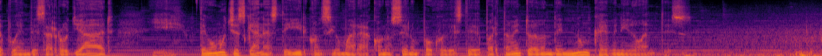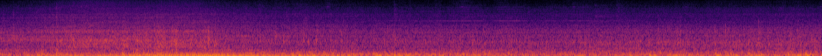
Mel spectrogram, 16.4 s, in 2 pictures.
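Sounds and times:
speech: 0.0s - 7.2s
car driving on the road from Florencia toward San Vicente del Caguán: 7.0s - 16.4s.

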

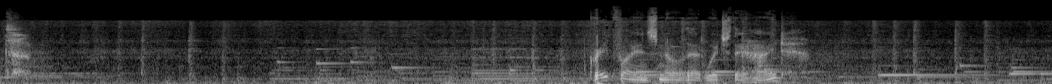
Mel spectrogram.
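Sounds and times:
train horn hooting: 0.0s - 1.8s
train rumbling past with wheels clattering on the rails: 0.0s - 10.5s
speech: 6.0s - 8.1s.

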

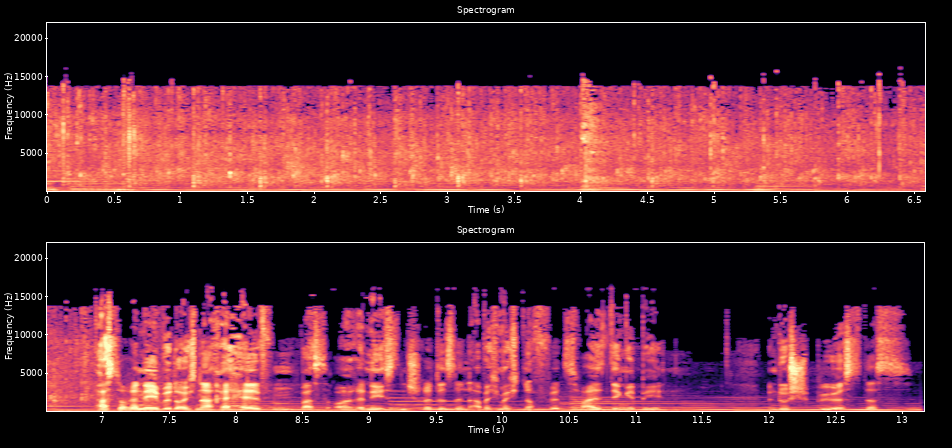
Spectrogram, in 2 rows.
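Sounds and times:
audience applauding: 0.0s - 8.2s
speech: 7.0s - 11.5s, 12.1s - 13.1s.

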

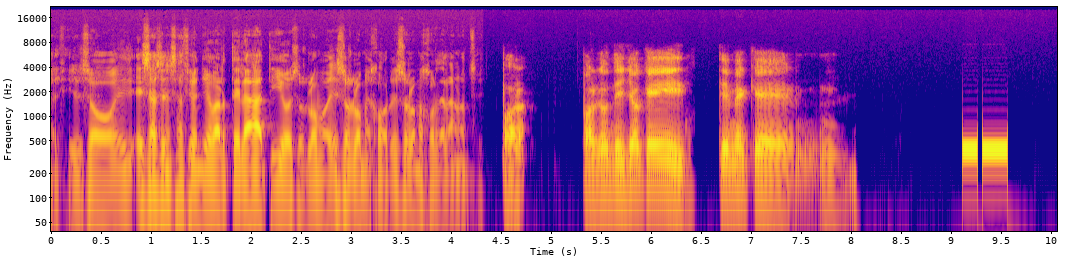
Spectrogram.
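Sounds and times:
speech: 0.0s - 8.1s
telephone busy signal after a dropped call: 9.1s - 9.6s.

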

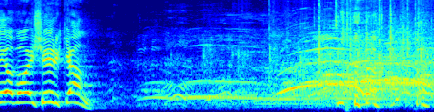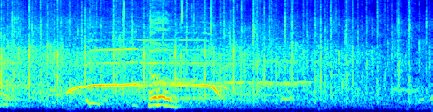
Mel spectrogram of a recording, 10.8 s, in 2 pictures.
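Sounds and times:
speech: 0.4s - 1.3s, 4.2s - 5.7s, 7.3s - 7.8s
laughter: 1.4s - 5.8s
audience applause: 2.2s - 10.8s.

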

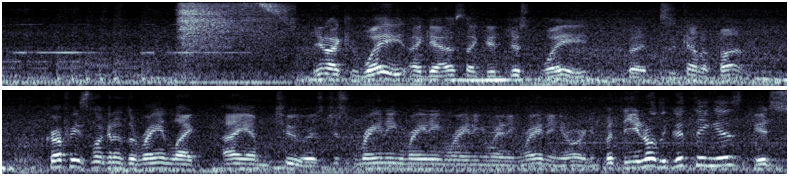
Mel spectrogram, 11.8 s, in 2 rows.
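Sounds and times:
garbage truck engine rumbling: 0.0s - 11.7s
air hiss: 1.3s - 2.2s
speech: 2.3s - 11.7s.

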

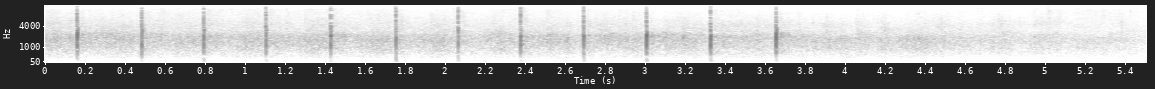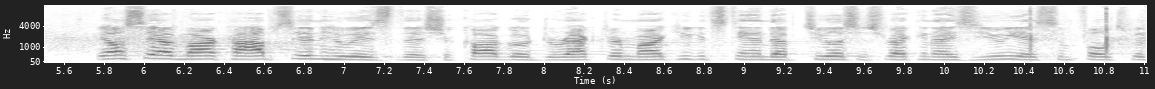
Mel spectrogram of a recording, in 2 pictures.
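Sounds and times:
audience applause: 0.0s - 5.8s
speech: 5.8s - 11.0s.

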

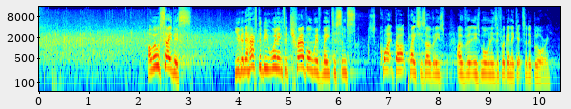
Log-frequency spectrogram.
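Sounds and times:
audience applause: 0.0s - 4.8s
speech: 2.2s - 3.1s, 3.9s - 10.3s.

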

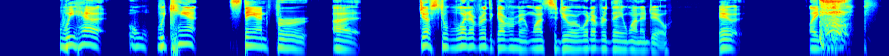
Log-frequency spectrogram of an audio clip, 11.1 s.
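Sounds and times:
speech: 0.8s - 4.6s, 5.2s - 8.4s, 9.0s - 9.3s, 10.1s - 10.7s
person coughing: 10.2s - 10.8s.

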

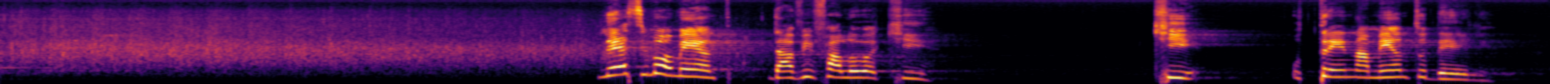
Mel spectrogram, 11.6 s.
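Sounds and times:
audience applause: 0.0s - 4.5s
speech: 4.5s - 7.0s, 8.7s - 9.1s, 9.7s - 11.2s.

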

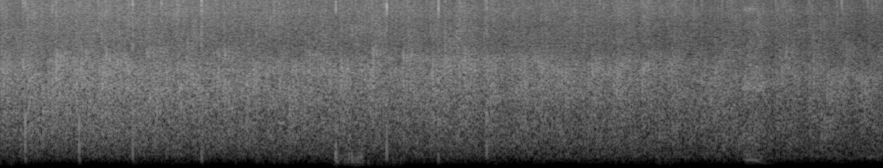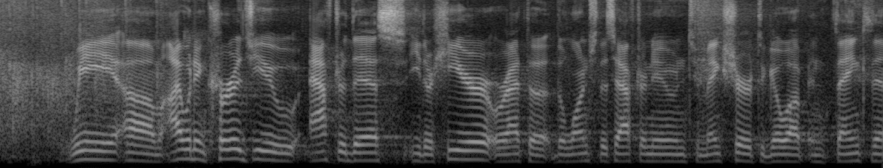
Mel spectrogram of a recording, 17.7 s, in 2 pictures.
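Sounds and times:
audience applause: 0.0s - 9.6s
speech: 9.6s - 17.6s.

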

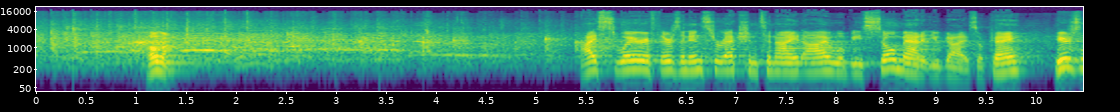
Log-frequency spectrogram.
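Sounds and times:
audience clapping: 0.0s - 6.3s
speech: 1.1s - 1.5s, 5.5s - 10.4s.

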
